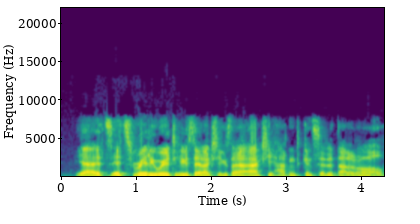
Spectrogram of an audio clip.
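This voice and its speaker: A man with an Irish accent, fairly low-pitched, with ordinary pitch variation. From Ireland. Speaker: documentary filmmaker, games journalist. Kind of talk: interview conversation. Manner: casual, with frequent fillers and restarts.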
